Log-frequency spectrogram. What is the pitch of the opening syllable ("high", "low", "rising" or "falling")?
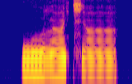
falling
